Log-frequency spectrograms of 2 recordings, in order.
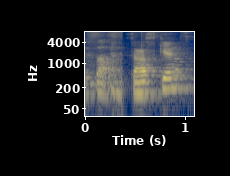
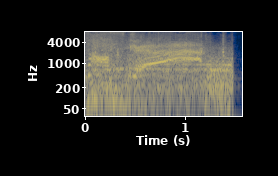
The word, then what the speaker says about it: Sasuke: non gli accenti, la pronuncia, nel senso che tendono a non pronunciare molto la U e la I. Infatti è Sasuke. Sasuke.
